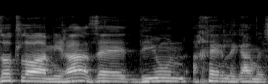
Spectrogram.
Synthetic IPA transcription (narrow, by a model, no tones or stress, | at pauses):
o̞tloaːmiʁazed̪ijunaχe̞ʁleɡamʁe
